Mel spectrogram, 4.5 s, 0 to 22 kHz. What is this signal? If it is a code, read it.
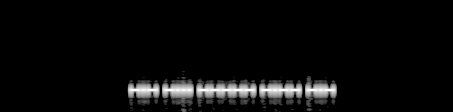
Morse code, heard as a keyed tone, about 40 wpm, 700 Hz. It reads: KB0YK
